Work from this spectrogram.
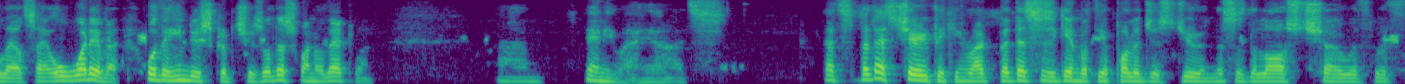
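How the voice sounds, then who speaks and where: A man's voice: mid-range voice, darkish tone. A man co-hosting a podcast panel discussion, talking in a chatty way and often checking in with "right?". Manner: chatty, ends points with "right?". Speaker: podcast co-host.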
